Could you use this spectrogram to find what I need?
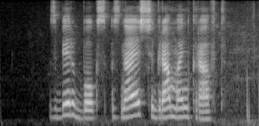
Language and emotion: Russian, neutral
